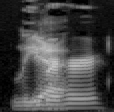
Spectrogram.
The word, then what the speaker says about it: Lieberher: It's Jaden Liberaire? Oh, Stuttering Bill? Lieberher.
